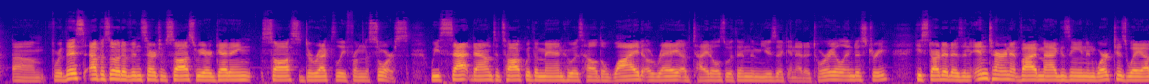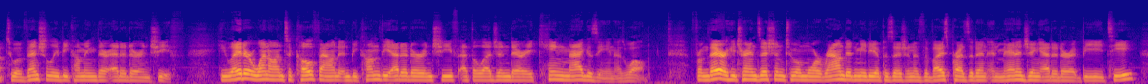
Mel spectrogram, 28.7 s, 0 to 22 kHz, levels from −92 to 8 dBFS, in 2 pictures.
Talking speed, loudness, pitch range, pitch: 205 wpm, -21 LUFS, 135-150 Hz, 145 Hz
